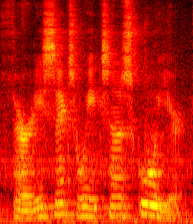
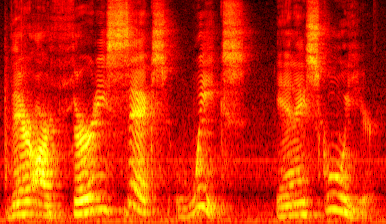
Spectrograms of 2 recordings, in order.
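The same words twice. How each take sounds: First: Said in the usual way. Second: "thirty-six weeks" drawn out slowly and higher; slow emphatic hint. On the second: Shown as a demonstration. Teacher giving the class a quiz hint, "thirty-six" slow and emphatic. Announced hint, said for note-taking.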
